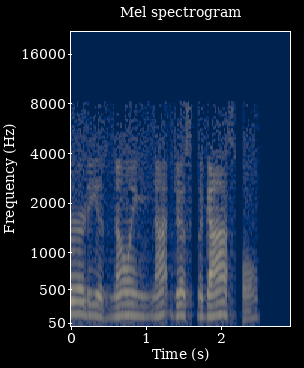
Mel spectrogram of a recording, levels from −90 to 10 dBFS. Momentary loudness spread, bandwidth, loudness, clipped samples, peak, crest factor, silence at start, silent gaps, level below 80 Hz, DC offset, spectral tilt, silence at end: 17 LU; 8.4 kHz; -36 LUFS; under 0.1%; -14 dBFS; 22 dB; 0 s; none; -70 dBFS; under 0.1%; -5.5 dB/octave; 0.45 s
